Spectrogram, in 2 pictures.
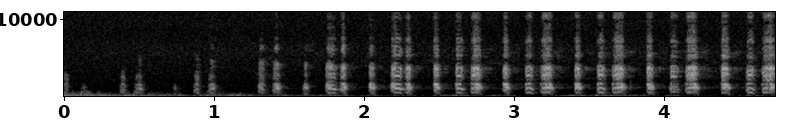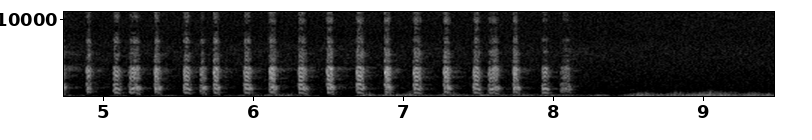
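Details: Female chukar partridge (Alectoris chukar) gives a fast run of harsh, clucking chuk notes, about two per second, building into a rattling series before stopping; low rumbling background noise at start and end.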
